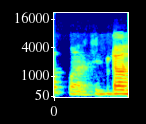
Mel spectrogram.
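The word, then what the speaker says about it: perceptron: तो अच्छा, पता है तुम लोग को एक न्यूरॉन को ना परसिपिटॉन भी बोलते हैं। परसिपिटॉन की क्या प्रोनाउंसिएशन पता नहीं, बट वो बोलते हैं ऐसा परसेप्ट्रॉन।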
